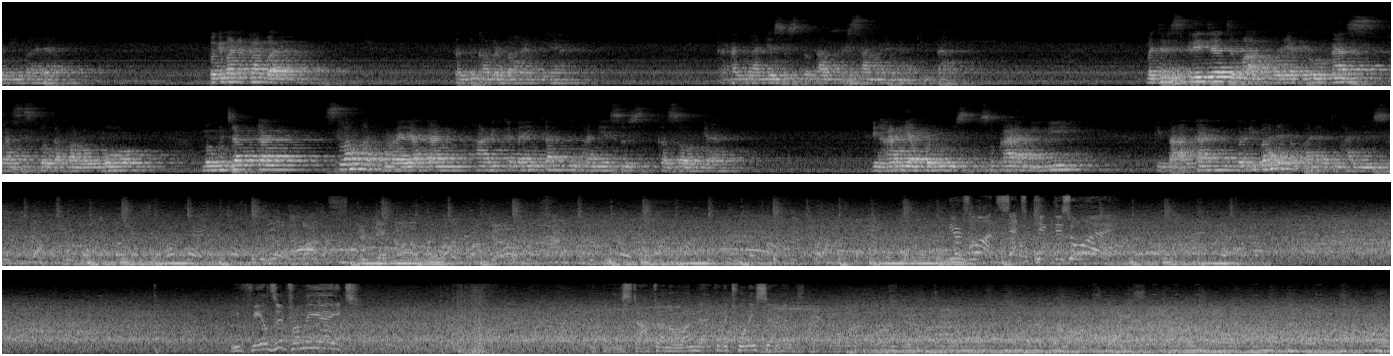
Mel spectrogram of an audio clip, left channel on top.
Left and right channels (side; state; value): both; different; correlation -0.01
